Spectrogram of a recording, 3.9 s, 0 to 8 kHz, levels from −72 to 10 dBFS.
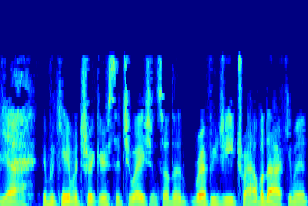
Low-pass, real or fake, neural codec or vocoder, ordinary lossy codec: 7.2 kHz; real; none; MP3, 24 kbps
